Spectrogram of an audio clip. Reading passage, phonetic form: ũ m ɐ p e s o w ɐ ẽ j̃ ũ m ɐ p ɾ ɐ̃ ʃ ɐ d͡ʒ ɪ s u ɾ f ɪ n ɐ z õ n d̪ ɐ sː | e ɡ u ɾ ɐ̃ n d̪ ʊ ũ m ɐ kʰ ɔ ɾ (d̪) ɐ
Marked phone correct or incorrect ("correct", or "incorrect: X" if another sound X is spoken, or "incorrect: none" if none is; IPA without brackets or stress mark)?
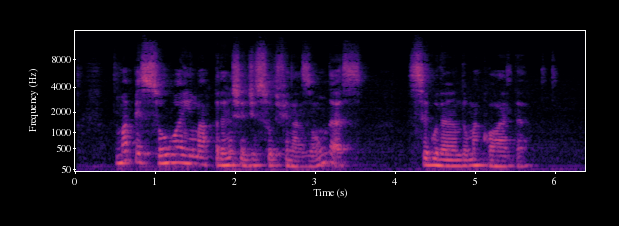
correct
